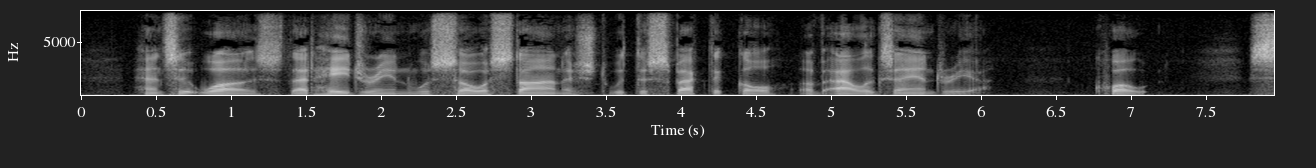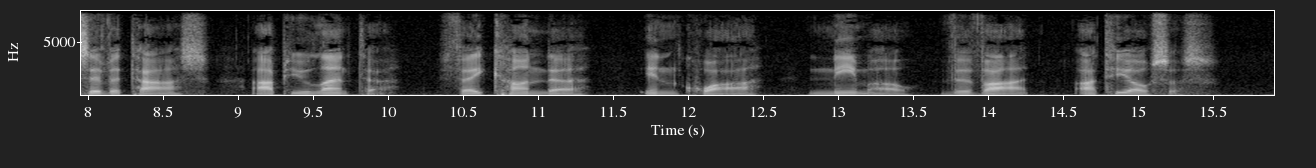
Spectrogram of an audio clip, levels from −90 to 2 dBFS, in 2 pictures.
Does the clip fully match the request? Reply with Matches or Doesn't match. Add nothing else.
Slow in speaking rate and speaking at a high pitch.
Doesn't match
